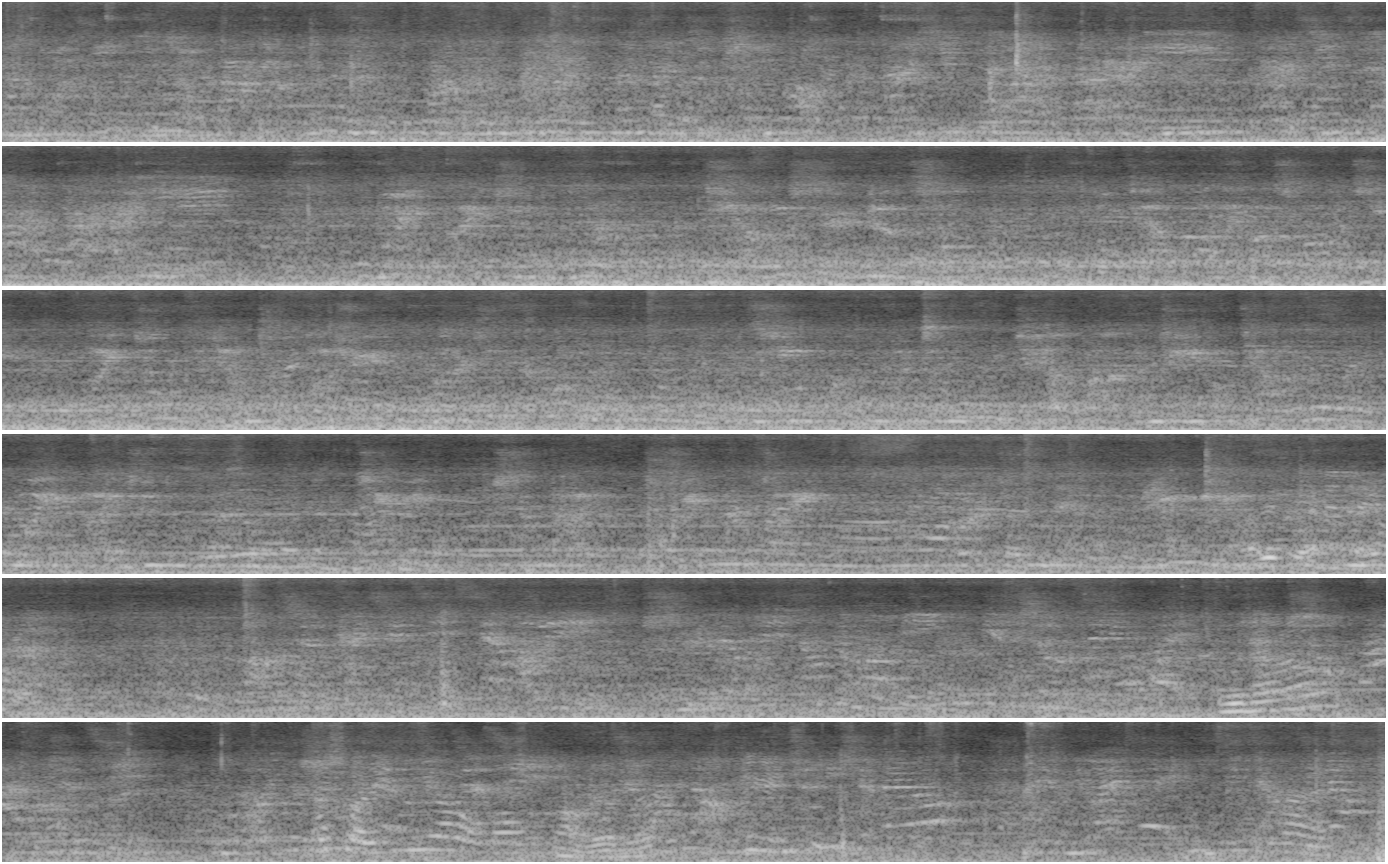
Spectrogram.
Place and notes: Datong District, Taipei City - Underground streets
